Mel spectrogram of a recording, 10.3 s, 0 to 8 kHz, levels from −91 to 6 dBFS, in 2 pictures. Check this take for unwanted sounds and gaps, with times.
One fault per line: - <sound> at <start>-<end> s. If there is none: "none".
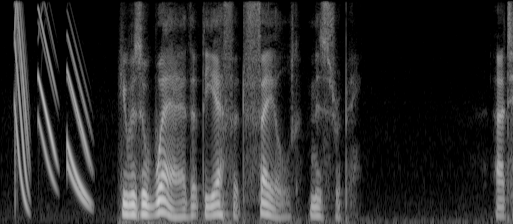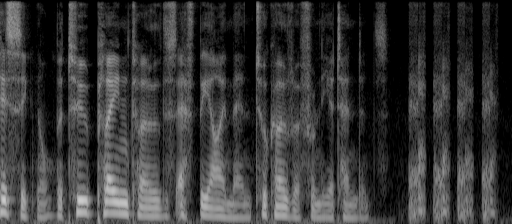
- chirp at 0.1-0.9 s
- laugh at 9.2-10.1 s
